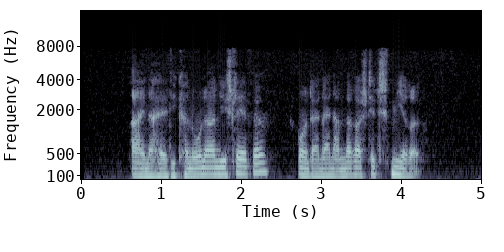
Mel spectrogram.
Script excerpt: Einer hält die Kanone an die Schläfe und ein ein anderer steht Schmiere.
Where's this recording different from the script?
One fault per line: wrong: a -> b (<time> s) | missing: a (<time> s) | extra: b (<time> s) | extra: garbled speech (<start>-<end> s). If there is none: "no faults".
no faults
